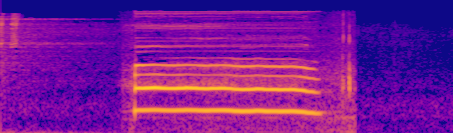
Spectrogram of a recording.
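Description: Over a player's microphone during an Apex Legends session, a cat gives one loud, drawn-out meow with a steady pitch, lasting under a second and heard close and alone against low background noise.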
